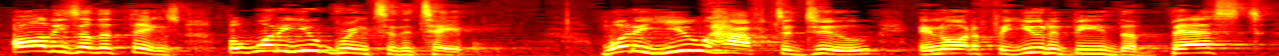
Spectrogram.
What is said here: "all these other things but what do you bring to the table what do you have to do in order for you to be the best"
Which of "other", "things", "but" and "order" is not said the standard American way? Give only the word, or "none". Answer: none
